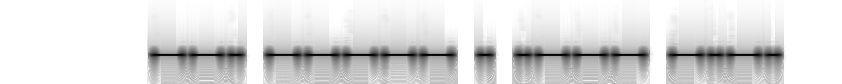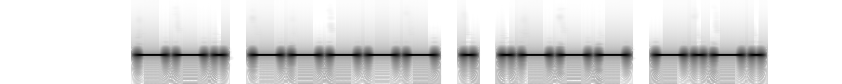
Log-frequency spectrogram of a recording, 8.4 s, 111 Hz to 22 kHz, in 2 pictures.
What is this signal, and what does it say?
Morse code, heard as a keyed tone, about 25 wpm, 700 Hz. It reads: G0EJC G0EJC
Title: DXCC-100 Call Signs - 5 Characters - Repeated 3x - 25wpm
